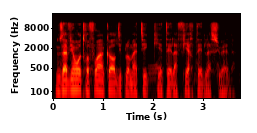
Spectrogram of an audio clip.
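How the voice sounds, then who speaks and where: A man's synthetic voice reading translated political discussion as a measured voice-over. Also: low voice, darkish tone. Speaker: voice-over translator of interview guests. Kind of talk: dubbed political discussion, measured read delivery.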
